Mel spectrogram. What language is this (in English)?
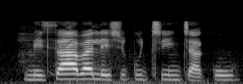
Tsonga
